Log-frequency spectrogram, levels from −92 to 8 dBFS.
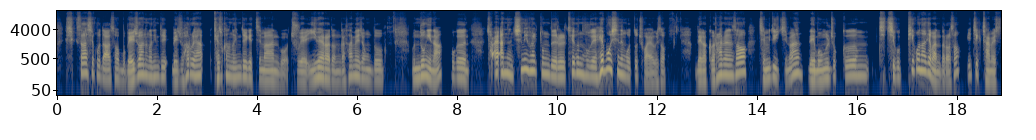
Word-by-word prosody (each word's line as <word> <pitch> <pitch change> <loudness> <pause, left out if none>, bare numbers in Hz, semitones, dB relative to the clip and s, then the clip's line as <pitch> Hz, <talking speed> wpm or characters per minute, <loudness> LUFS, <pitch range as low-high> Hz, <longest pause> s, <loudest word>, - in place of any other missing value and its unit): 식사하시고 180 - 0
나서 115 0 0
뭐 105 -1 -14
매주 115 +11 +5
하는 160 -1 -2
건 140 -1 -5
힘들 140 0 -5
매주 105 -1 -3
하루에 165 -1 -3
하 155 +1 0 0.2
계속하는 135 +3 -3
건 130 - -6
힘들겠지만 115 -7 -2
뭐 - - -11
주에 100 -1 -2
2 105 +6 -1
회라든가 115 -7 0
3 145 +8 -6
회 145 - +2
정도 110 -3 -8 0.6
운동이나 120 -3 +1 0.2
혹은 125 -4 0 0.4
잘 - - +5
아는 175 -4 +3
취미 235 +9 +8
활동들을 170 -10 -1
퇴근 185 -2 -2
후에 140 -3 +1
해 210 +11 +5
보시는 210 -9 +5
것도 140 0 -7
좋아요. 90 -5 -4
그래서 90 0 -8 0.6
내가 105 0 0
그걸 110 +4 -5
하면서 160 +4 +2 0.3
재미도 120 +4 -3
있지만 170 +8 -1
내 110 -1 +2
몸을 110 +4 -4
쪼끔 150 +2 -5 0.2
지치고 135 -3 +4
피곤하게 215 -5 +3
만들어서 100 - -2
일찍 155 +1 -2
잠에스 100 -4 -1
135 Hz, 335 characters per minute, -26 LUFS, 110-160 Hz, 0.6 s, 취미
